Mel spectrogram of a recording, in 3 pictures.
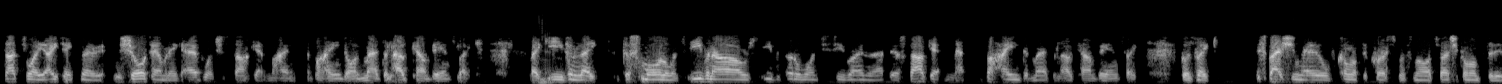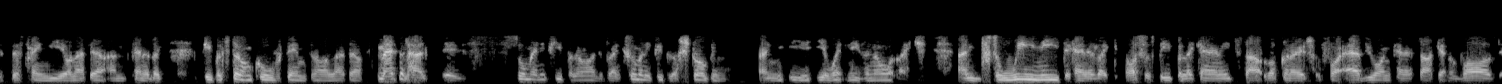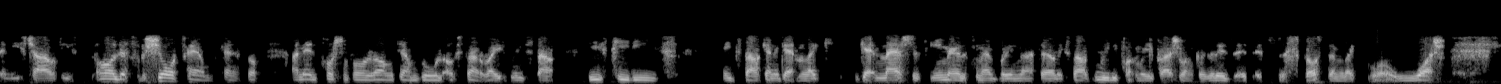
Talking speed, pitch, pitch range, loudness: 250 wpm, 105 Hz, 95-110 Hz, -22 LUFS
